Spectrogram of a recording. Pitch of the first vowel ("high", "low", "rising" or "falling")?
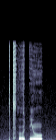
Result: low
